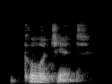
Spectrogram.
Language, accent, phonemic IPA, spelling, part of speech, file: English, Southern England, /ˈɡɔːdʒɪt/, gorget, noun, LL-Q1860 (eng)-gorget.wav
- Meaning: A piece of armour protecting the throat and/or the upper part of the chest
